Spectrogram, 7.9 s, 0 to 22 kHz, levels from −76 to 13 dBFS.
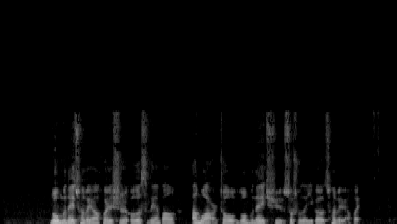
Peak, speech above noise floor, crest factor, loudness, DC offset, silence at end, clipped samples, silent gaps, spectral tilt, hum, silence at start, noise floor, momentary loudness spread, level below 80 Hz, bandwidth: -4 dBFS; 41 dB; 22 dB; -25 LUFS; under 0.1%; 0.75 s; under 0.1%; none; -6.5 dB/octave; none; 1 s; -65 dBFS; 13 LU; -54 dBFS; 11.5 kHz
